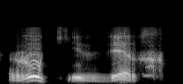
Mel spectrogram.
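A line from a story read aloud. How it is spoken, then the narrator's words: Steely command. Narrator (Russian): стальным голосом приказал Джордж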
